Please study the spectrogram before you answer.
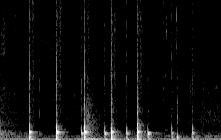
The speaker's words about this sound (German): Warte mal, ich klopfe bei mir mal. Ja.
